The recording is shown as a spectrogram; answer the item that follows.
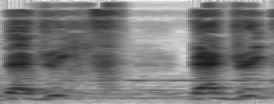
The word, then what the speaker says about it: Dedrick: But Dedrick is how that's pronounced.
